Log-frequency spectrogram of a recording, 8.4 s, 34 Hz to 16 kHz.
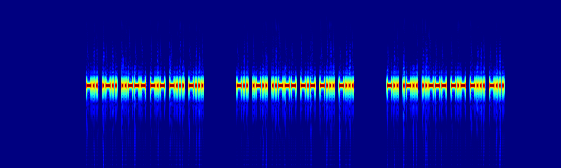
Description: Morse code, heard as a keyed tone, about 47 wpm, 700 Hz. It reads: DL2KBB DL2KBB DL2KBB
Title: DXCC-100 Call Signs - 6 Characters - Repeated 3x - 50wpm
